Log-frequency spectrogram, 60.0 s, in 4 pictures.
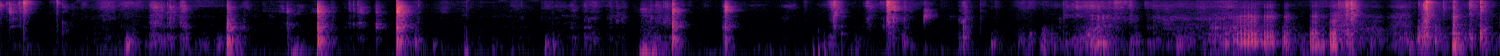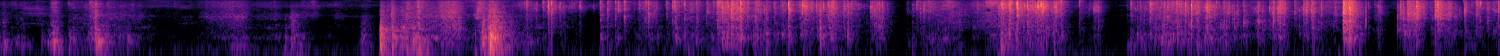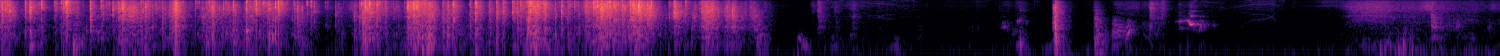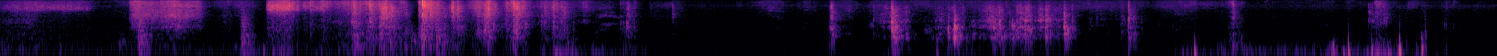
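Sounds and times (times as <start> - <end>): packaging crinkling and rustling: 19.1 - 38.3, 47.7 - 51.4, 53.3 - 56.5.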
